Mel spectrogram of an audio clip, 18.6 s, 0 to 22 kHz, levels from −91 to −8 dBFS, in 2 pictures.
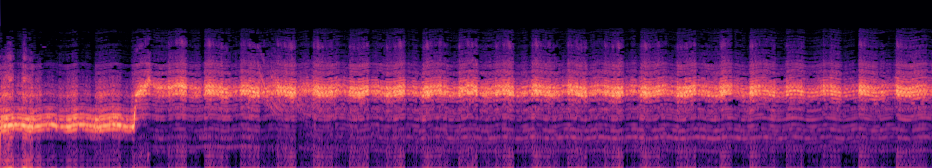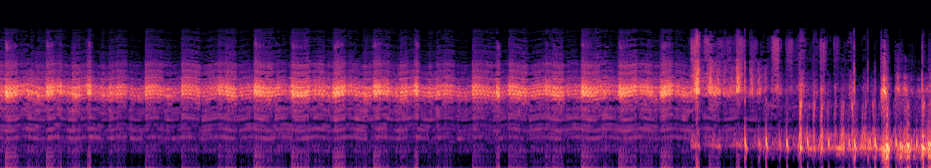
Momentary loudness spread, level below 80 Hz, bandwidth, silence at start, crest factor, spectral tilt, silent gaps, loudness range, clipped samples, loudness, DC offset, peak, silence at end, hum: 6 LU; -64 dBFS; 11 kHz; 0 s; 18 dB; -1 dB/octave; none; 3 LU; under 0.1%; -23 LUFS; under 0.1%; -8 dBFS; 0 s; none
